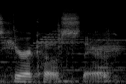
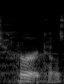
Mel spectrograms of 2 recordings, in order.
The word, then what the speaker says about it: Hurricos: going to do is here a coaster yes I know I'm pronouncing it wrong it's her cause next year this I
